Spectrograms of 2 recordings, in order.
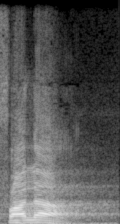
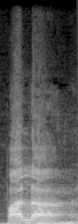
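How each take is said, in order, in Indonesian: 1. Ia dimulai dengan bunyi f yang lembut dan berdesah. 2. Ia dimulai dengan bunyi p yang keras dan tidak beraspirasi. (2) "tu kasar sangat, keras sangat tu"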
